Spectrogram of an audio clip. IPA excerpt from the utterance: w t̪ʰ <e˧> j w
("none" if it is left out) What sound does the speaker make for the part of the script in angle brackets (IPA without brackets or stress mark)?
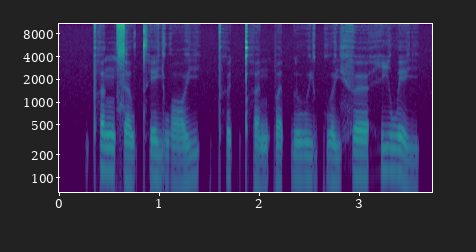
e˧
